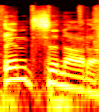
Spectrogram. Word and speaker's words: Ensenada: Ensenada.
